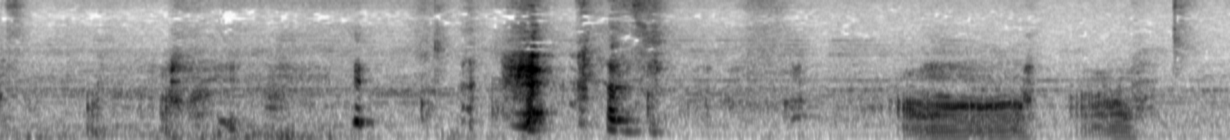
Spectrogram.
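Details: Bella, a playful chocolate Labrador Retriever, being vocal indoors; a person's voice and clattering come first, then a single sustained, wavering, moaning vocal near the end, followed by a shorter quieter one.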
